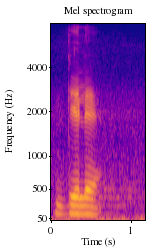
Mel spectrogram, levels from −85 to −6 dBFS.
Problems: none marked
